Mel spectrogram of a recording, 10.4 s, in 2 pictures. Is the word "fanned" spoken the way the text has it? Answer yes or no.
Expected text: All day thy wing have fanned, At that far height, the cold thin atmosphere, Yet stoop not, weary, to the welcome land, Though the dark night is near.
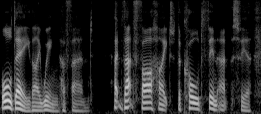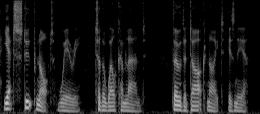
yes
